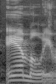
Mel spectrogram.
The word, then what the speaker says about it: Amalie: So, but you went to Amalie Arena today. Again, the only way I know the pronunciation is correct because of the commercials.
